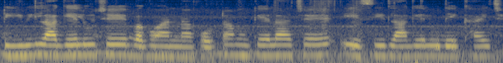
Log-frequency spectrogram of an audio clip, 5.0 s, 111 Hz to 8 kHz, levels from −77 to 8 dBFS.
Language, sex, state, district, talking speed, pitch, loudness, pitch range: Gujarati, female, Maharashtra, Mumbai Suburban, 130 wpm, 185 Hz, -19 LUFS, 180-195 Hz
